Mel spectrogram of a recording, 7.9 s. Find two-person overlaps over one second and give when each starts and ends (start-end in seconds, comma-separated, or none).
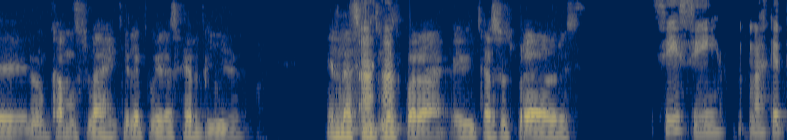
none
